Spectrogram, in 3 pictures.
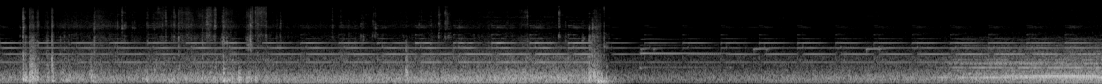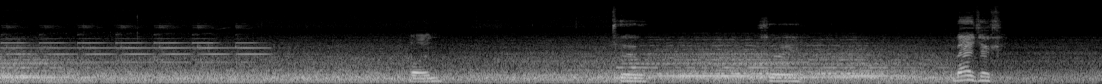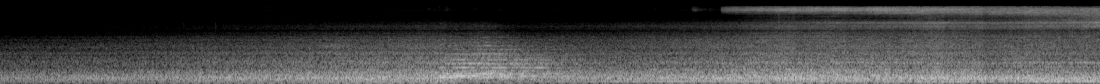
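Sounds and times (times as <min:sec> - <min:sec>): high-pitched tones: 0:00.0 - 0:13.8
diesel locomotive rumble: 0:00.0 - 0:33.0
train horn chord: 0:09.3 - 0:11.9, 0:17.2 - 0:20.8, 0:26.4 - 0:28.0.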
